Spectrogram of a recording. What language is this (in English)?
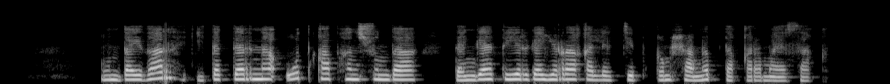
Bashkir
